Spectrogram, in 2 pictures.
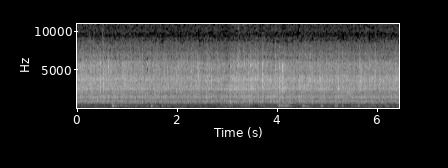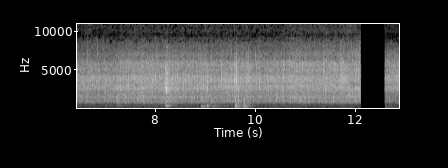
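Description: Capsicum and carrot sautéing in a pan for a sweet potato cutlet filling, a steady close sizzle and crackle of frying with occasional stirring clicks, continuous and without speech.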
